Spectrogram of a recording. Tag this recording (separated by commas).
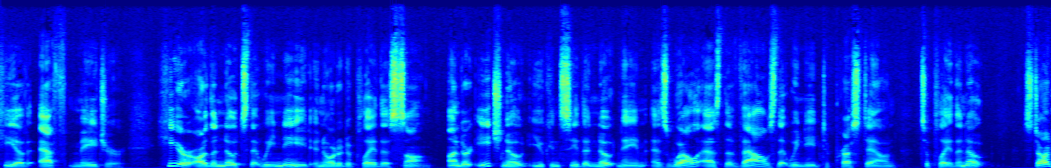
Speech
